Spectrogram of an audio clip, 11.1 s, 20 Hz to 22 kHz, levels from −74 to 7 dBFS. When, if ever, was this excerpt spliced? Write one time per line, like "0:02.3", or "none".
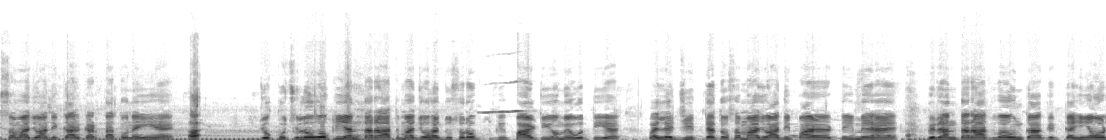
none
